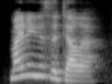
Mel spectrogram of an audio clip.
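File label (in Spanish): Voice Acting, es, female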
